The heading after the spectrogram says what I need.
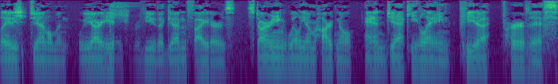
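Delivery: fake American accent, bad, slow and drawn out. Introducing a review of the gunfighters: bad put-on american accent. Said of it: "Allow me. American accent".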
